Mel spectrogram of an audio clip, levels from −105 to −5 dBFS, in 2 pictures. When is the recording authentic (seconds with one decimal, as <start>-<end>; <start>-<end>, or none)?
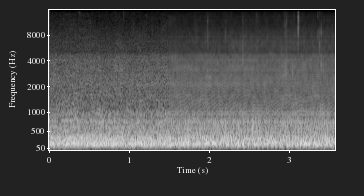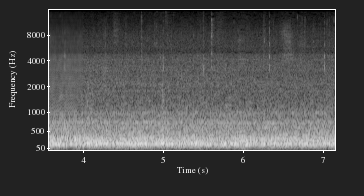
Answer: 0.0-1.5; 4.0-7.2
